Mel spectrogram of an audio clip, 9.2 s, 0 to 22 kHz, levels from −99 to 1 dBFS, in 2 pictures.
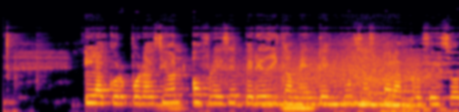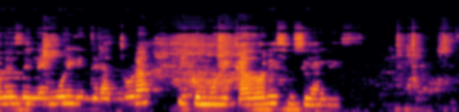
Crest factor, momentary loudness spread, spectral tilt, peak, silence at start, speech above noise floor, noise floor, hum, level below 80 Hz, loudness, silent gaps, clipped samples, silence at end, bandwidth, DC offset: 18 dB; 13 LU; -4.5 dB/octave; 0 dBFS; 0.05 s; 25 dB; -43 dBFS; none; -42 dBFS; -18 LUFS; none; under 0.1%; 0.1 s; 9.4 kHz; under 0.1%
